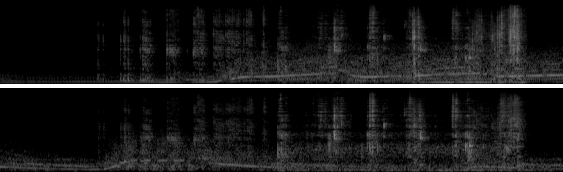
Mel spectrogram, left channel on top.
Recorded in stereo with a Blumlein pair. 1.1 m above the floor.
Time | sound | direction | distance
1.0 | tearing paper | 45° left | 2 m
2.8 | a splash | 15° right | 1.3 m
4.1 | crumpling | 55° left | 0.7 m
